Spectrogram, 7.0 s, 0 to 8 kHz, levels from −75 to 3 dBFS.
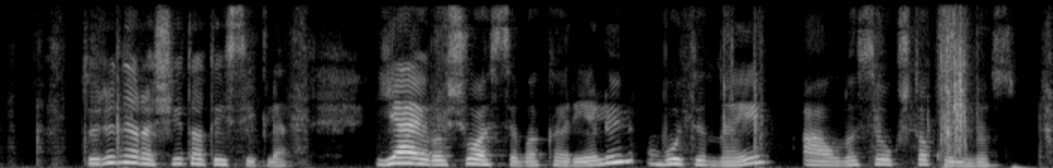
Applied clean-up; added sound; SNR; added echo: none; Writing; 15 dB; none.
